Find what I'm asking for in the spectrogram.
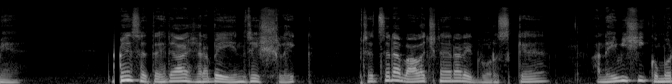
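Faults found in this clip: Damaged data in a compressed stream, 1.12–1.21 s: brief disturbance, then the speech picks up at "se tehdy". Decoder side, fed bad bytes; it loses frame sync, drops the corrupt frames and resyncs on the next header. Worth checking the transport or storage path that feeds it.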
